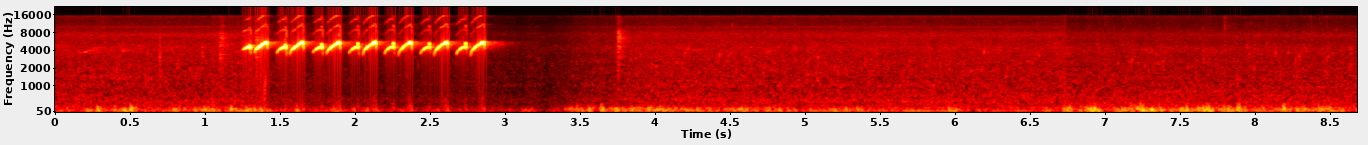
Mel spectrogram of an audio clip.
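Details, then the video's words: Mantenan gunung bird singing as a lure and training master: a rapid run of about nine high, upslurred chirps lasting under two seconds, then low background rumble and quiet. "Mantenan Gunung Pikat Gacor"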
